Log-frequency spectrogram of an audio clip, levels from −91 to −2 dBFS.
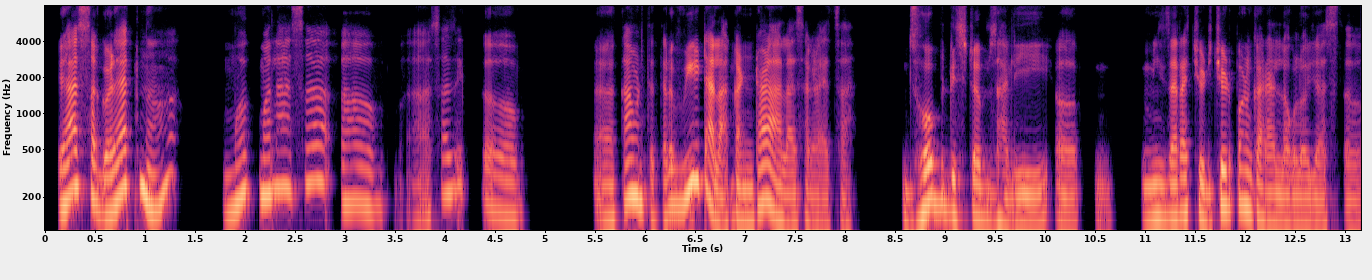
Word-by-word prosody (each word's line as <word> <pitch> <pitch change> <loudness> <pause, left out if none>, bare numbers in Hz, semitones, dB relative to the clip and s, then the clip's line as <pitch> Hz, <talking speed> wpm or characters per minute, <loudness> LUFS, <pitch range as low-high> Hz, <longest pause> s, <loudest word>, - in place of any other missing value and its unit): या 200 +8 +6
सगळ्यातनं 205 - +3 0.7
मग 200 +6 +2
मला 215 +3 +2
असं, 260 +4 -3 0.2
अ, 175 -3 -7 0.2
असाच 210 +10 -5
एक 245 0 -12
अ, - - -3 1.3
काय 200 - +3
म्हणतात 185 -10 +2
त्याला, 135 +6 -1
विट 255 +5 +5
आला, 105 -4 +5
कंटाळा 125 +11 +3
आला 105 -3 -1
सगळ्याचा. 100 -2 -8 0.6
झोप 175 - +4
डिस्टर्ब 130 -2 0
झाली. 105 -2 -3 0.3
अ, - - -6 0.9
मी 125 +1 +1
जरा 130 +2 +3
चिडचिड 130 +8 +3
पण 170 -2 +1
करायला 110 -6 -1
लागलो 100 -1 -3
जास्त 95 -1 -6
155 Hz, 130 wpm, -24 LUFS, -, 1.3 s, या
